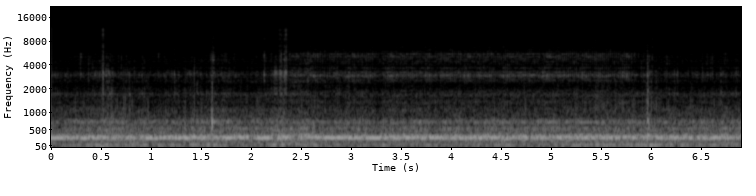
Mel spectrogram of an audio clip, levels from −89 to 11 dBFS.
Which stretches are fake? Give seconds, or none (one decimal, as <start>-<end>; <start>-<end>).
1.0-5.1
